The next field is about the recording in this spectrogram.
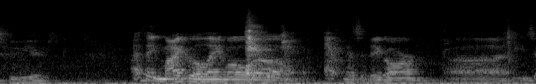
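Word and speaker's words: Alaimo: Just with your quarterback, I believe it's pronounced Alemo, is that right? Yes, Alemo.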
